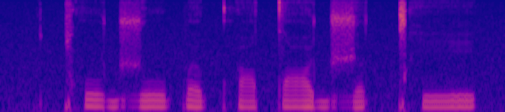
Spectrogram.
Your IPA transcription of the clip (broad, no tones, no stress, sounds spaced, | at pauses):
ǀʰ u d͡ʒ u p ə kʷʰ ə tˤ u d͡ʒ ə ǀʰ i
